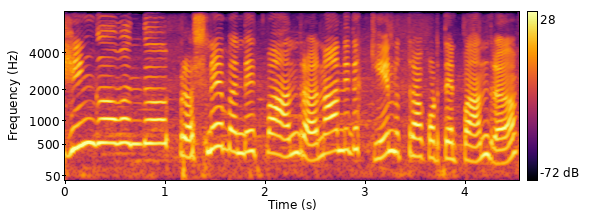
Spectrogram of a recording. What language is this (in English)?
Kannada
